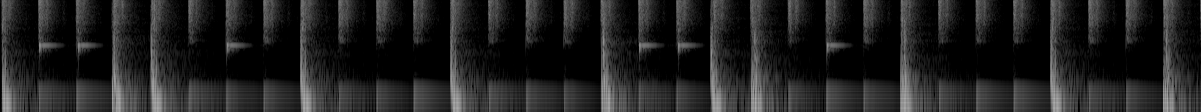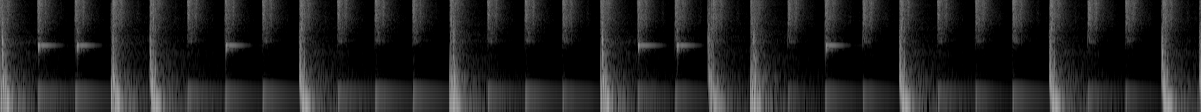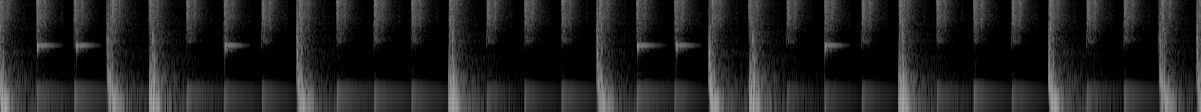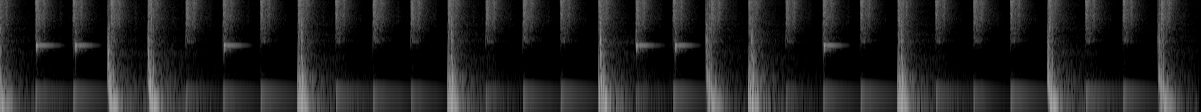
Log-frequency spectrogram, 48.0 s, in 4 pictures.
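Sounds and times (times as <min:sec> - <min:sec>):
percussion: 0:00.0 - 0:48.0.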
